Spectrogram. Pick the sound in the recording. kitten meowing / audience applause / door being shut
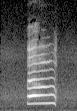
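kitten meowing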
